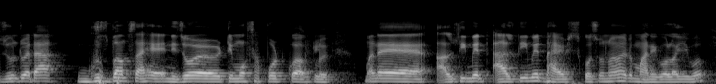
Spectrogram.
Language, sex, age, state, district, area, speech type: Assamese, male, 18-30, Assam, Charaideo, urban, spontaneous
